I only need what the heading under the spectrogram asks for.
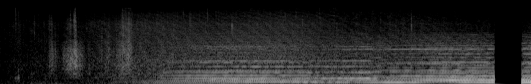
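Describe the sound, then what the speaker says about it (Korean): Rain falling steadily at night, a dense hiss of drops that builds from soft patter into a loud, continuous wash, with a brief dropout near the end. "비가 내리는 밤이었습니다."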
